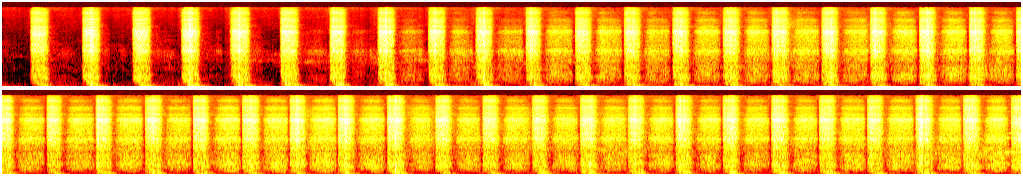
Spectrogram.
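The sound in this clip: Rapid rhythmic breathing in a guided breathwork round: many quick, forceful breaths in a steady fast pulse. They are distinct at first, then run together over continuous airy noise.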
